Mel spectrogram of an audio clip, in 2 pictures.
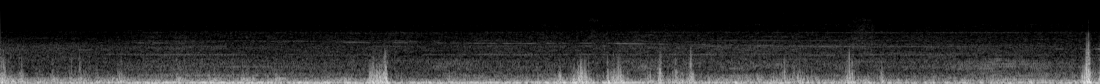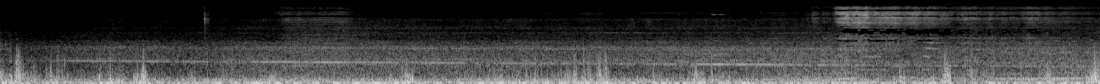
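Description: Union Pacific diesel freight locomotives rumbling past, with occasional clanks of wheels and couplers. In the second half a thin squeal slowly drops in pitch.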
